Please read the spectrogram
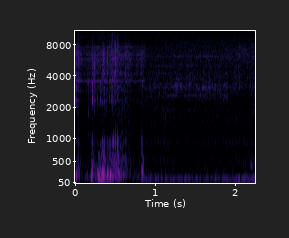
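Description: Near silence: a gap between narrated lines, with only a faint noise floor.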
